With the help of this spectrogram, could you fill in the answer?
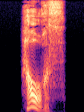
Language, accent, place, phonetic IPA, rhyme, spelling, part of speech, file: German, Germany, Berlin, [haʊ̯xs], -aʊ̯xs, Hauchs, noun, De-Hauchs.ogg
- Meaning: genitive singular of Hauch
